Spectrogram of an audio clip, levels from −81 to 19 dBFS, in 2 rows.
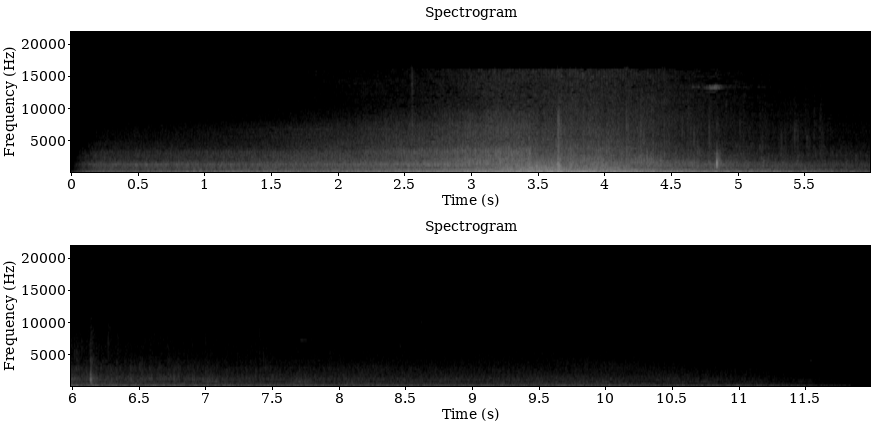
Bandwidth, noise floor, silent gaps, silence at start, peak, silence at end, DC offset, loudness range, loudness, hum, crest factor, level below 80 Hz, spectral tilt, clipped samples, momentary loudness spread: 16.5 kHz; -74 dBFS; none; 0 s; -16 dBFS; 1.6 s; under 0.1%; 23 LU; -37 LUFS; none; 24 dB; -48 dBFS; -5 dB/octave; under 0.1%; 28 LU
